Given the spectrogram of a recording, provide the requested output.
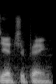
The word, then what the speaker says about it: Jönköping: I heard it pronounced Jönköping. But I guess I misheard. Or people were fucking... I'm pretty sure it's still the soft J. Soft J. Soft J? Okay. Yeah. Maybe... Jonkoping?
